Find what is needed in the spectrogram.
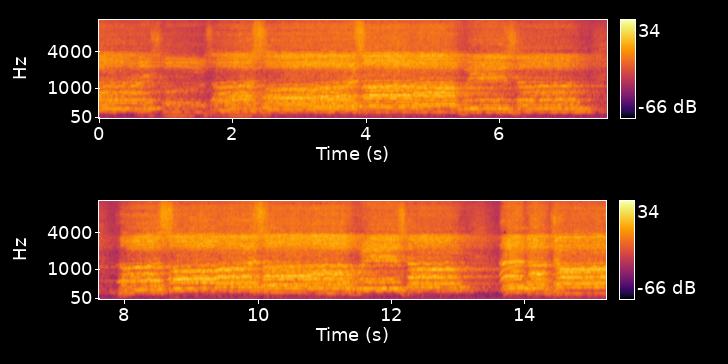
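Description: Male vocal group singing a hymn in close harmony, the phrases breaking off briefly about halfway through and again near the end.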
